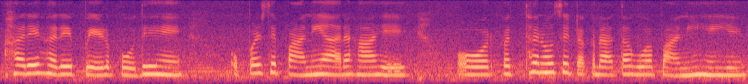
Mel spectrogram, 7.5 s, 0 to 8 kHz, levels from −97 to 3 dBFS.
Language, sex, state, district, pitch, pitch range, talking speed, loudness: Hindi, female, Madhya Pradesh, Dhar, 240 Hz, 230-255 Hz, 150 wpm, -14 LUFS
